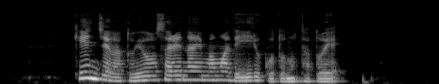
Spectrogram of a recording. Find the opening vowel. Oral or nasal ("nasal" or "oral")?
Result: nasal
